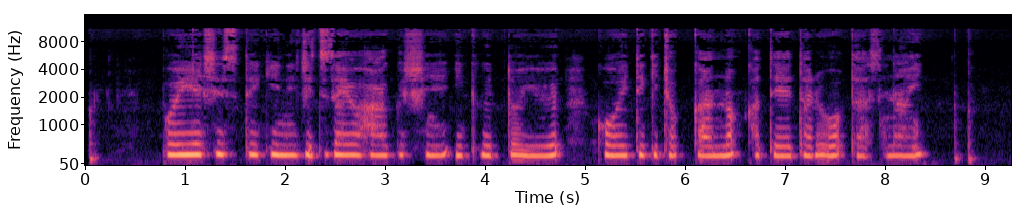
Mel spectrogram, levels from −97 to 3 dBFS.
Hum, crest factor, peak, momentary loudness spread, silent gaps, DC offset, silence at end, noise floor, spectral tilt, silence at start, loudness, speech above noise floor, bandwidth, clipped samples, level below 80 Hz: none; 14 dB; -12 dBFS; 11 LU; none; under 0.1%; 0.4 s; -67 dBFS; -4.5 dB/octave; 0.05 s; -26 LUFS; 42 dB; 11.5 kHz; under 0.1%; -68 dBFS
